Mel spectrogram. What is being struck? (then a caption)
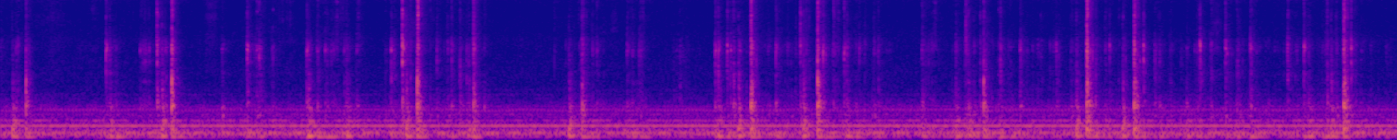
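Plastic laptop keyboard. Long teal-painted nails and fingertips type rapidly on a white plastic laptop keyboard with cartoon stickers on its hollow keys. The result is a stream of quick, light, hollow clicks and taps with brief bright nail ticks, over a steady low hum.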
